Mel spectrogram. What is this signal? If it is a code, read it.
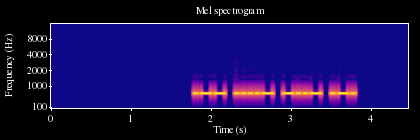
Morse code, heard as a keyed tone, about 27 wpm, 700 Hz. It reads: W4XR
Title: USA Call Signs - 4 Characters - 28wpm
